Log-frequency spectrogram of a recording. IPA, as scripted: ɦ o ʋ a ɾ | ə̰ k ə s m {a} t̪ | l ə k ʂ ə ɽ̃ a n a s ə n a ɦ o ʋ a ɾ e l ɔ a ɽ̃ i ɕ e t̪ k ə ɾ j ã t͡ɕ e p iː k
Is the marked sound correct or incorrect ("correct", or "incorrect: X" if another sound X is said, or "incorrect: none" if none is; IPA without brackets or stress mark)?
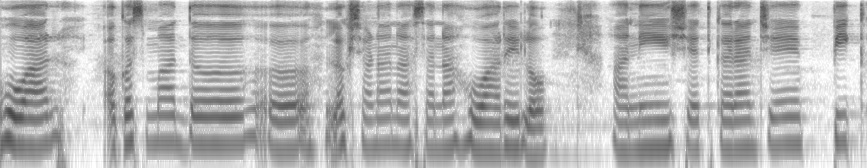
correct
